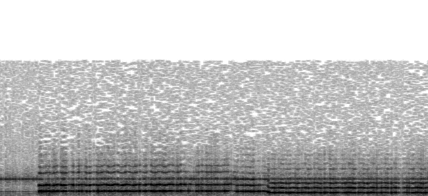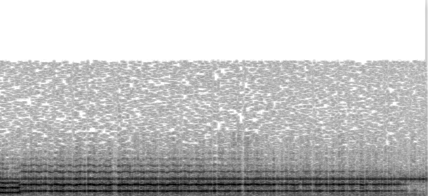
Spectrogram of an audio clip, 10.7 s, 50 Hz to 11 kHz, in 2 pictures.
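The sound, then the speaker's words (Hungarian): A tárogató plays the Radio Free Europe Hungarian service (Voice of Free Hungary) short-wave time-signal melody marking 14:00: a few long, sustained reedy notes, dipping lower in the middle before returning. It is loud and steady, with no talking over it. “Tárogatónk hangja 14 órát jelez.”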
